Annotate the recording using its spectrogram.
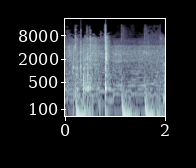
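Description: Background music with a steady beat about twice a second, and a sharp knock a little under a second in.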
